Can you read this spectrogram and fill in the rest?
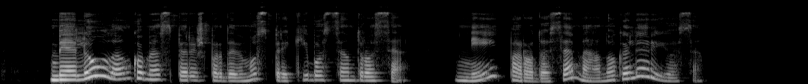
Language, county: Lithuanian, Klaipėda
